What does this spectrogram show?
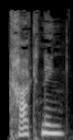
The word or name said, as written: cracking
